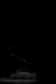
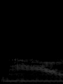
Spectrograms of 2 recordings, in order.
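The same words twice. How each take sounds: First: Said in the usual way. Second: Australian accent, "nar" with an open, unrounded vowel and no glide. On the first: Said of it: "Just saying no, it's not no". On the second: Shown as a demonstration. Voice actor shows fans the Australian "no" as "nar". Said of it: "Just saying no, it's not no, it's nar".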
